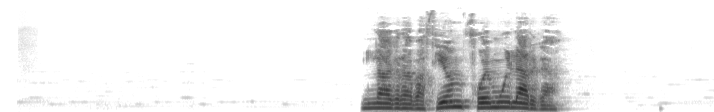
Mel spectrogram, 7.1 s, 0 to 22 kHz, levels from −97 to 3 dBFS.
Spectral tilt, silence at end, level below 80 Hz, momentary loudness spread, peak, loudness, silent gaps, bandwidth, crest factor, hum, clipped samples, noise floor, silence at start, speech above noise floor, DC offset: -6 dB/octave; 1.55 s; -68 dBFS; 11 LU; -4 dBFS; -22 LUFS; none; 14 kHz; 22 dB; none; under 0.1%; under -90 dBFS; 3.6 s; over 69 dB; under 0.1%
